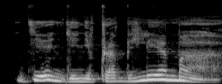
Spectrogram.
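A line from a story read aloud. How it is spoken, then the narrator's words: Shouted, drinking buddy. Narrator (Russian): выкрикнул мой собутыльник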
